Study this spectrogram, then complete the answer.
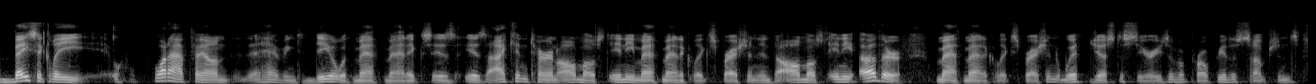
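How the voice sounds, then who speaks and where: A man's ordinary speaking voice, fairly low in pitch, with ordinary pitch variation and a fairly quick pace. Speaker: church elder and co-host. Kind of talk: live radio Bible discussion.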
